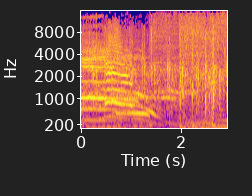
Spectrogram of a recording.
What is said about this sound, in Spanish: Va, un aplaudiment! Que vaja!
